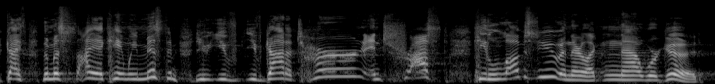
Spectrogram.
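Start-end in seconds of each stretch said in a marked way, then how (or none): 0.0-5.6 high, loud impassioned plea; acted excited proclamation, pitched way up; urgent declaring. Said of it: "he comes and he declares". 6.0-7.0 drawn-out, offhand brush-off; mock casual no-thanks; dismissive refusal. Acted casual refusal by listeners.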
